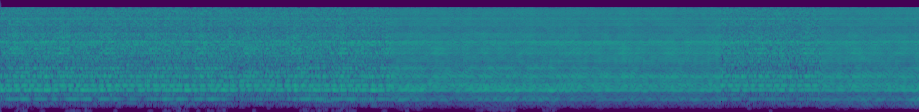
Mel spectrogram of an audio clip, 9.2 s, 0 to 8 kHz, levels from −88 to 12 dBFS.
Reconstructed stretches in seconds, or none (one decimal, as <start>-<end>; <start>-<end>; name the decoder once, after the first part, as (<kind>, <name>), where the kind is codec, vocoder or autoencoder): 3.9-7.2 (vocoder, Vocos); 8.2-9.2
